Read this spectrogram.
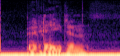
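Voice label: "bereden", Dutch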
